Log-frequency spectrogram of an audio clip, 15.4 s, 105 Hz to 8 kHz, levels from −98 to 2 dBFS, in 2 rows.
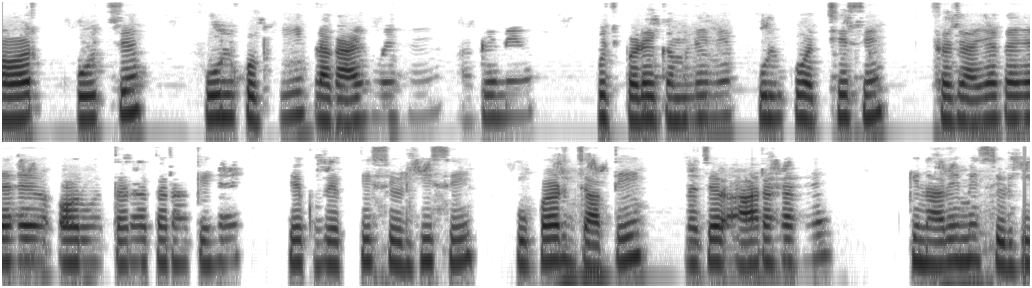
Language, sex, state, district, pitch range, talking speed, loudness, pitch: Hindi, female, Chhattisgarh, Balrampur, 210-230 Hz, 150 wpm, -21 LUFS, 220 Hz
